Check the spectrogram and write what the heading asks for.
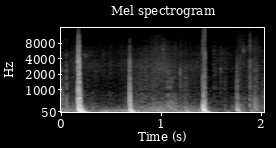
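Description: Three dull thumps within the first second and a half, the first the loudest, followed by a few faint clicks.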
